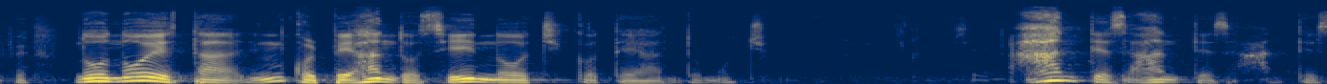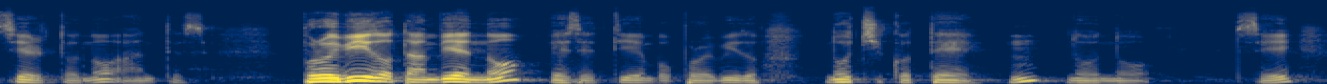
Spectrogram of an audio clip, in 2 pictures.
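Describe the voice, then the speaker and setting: A man's voice: fairly low pitch, expressive, slow pace, darkish tone. A middle-aged man with a Korean accent preaching a sermon in simple, broken phrasing, checking in with frequent rhetorical questions and "mm?" tags. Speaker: pastor.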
